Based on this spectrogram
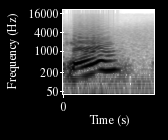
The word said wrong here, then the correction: jowl: Jowl, all right. – Jowl. – Jowl. Is that how you pronounce it? – J-O-W-L. Spell, I think, jowl.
